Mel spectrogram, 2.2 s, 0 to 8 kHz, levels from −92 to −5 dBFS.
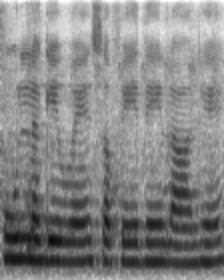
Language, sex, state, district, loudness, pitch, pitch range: Hindi, female, Chhattisgarh, Balrampur, -16 LUFS, 205 Hz, 200-215 Hz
